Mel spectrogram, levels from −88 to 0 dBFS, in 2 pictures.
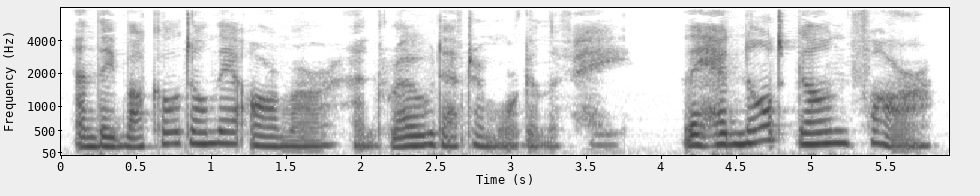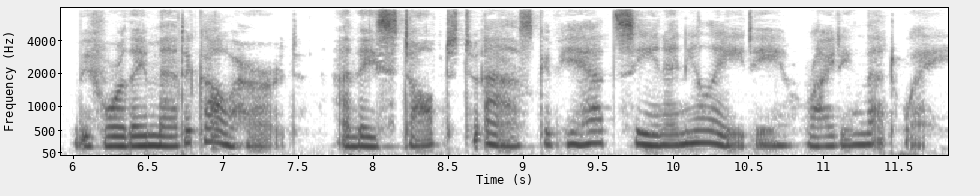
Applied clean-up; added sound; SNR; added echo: none; none; none; none.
